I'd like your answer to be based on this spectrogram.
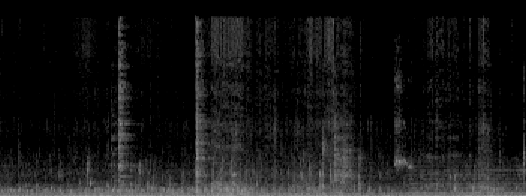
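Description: A lid comes off a pot of chole masala, a chickpea curry, simmering on the stove, with steady bubbling and clinks of metal cookware and a sharp clatter near the middle, heard with no voices.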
